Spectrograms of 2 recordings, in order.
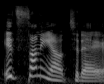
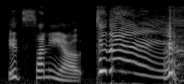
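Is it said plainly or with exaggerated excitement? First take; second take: plainly; exaggerated excitement. First: It is said in a plain, calm way. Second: It is said with loud, exaggerated excitement.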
